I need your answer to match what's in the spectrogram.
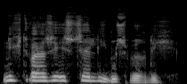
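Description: A man's voice: on the high side, sing-song, normal speed, darkish tone, breathy edge, dry recording, voice pushed up. A man voicing a gushing old countess. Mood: doting. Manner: affectionate, chatty, doting. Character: elderly aristocratic countess, fond, gushing mother.

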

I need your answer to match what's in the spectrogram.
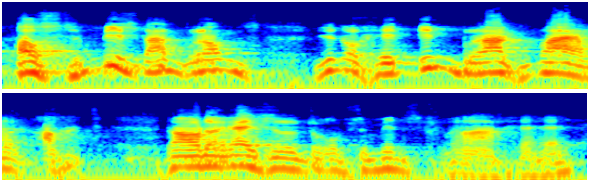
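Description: Pompous fussy businessman, theatrical, bright, muffled old radio. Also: mid-range voice, animated, measured pace, vocal fry, full character voice. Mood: indignant. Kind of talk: radio comedy sketch. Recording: dull lo-fi old radio recording.

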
